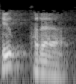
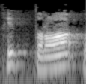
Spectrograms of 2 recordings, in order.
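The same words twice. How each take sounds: First: قطرة with a thin, light ra; wrong reading. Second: قطرة slow, with a full heavy ra; correct heavy ra. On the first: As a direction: say قطرة with the ra thinned, as the mistake. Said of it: "وليس". (نطق خاطئ: راء مرققة في قطرة) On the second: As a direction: draw out قطرة and make the ra heavy. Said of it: "فقرأناها قطرة وليس". (راء مفخمة في قطرة ببطء) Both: Shown as a demonstration.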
